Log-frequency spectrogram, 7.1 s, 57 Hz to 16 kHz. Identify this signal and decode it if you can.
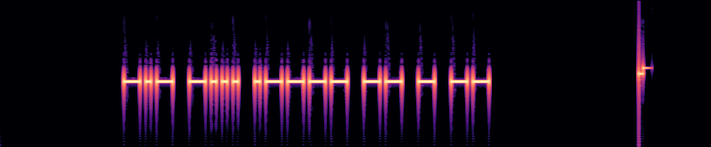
Morse code, heard as a keyed tone, about 22 wpm, 700 Hz. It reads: KB1MTM
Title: USA Call Signs - 4x Character Spacing - 22wpm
